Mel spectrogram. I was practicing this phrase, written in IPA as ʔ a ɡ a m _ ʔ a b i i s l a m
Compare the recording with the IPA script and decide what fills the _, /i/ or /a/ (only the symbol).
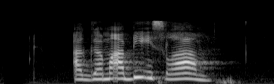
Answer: a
